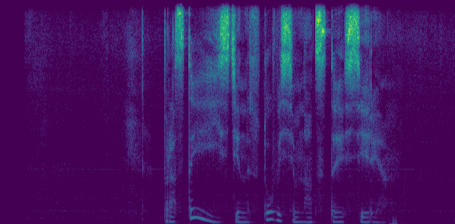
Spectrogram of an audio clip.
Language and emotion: Russian, neutral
